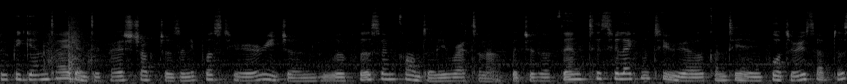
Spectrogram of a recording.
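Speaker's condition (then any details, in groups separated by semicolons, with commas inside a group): No condition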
